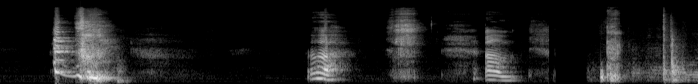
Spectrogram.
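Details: One forceful sneeze followed by a few brief spoken phrases; ordinary sneeze.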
